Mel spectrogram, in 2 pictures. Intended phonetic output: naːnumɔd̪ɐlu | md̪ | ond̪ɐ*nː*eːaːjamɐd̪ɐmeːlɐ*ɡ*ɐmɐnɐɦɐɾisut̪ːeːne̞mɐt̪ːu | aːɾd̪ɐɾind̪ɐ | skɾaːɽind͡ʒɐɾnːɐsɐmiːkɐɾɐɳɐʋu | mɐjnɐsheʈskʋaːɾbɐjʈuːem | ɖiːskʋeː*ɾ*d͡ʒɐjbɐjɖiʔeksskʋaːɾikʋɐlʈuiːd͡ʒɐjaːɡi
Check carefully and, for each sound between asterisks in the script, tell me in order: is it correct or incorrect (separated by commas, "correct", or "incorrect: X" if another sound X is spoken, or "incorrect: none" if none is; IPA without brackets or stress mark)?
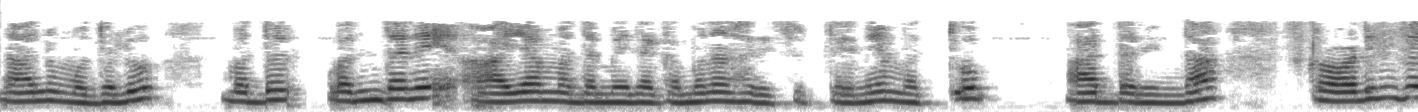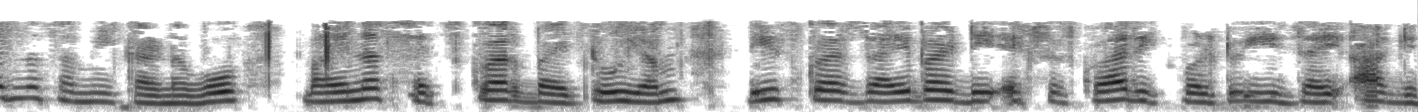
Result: incorrect: n, correct, correct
